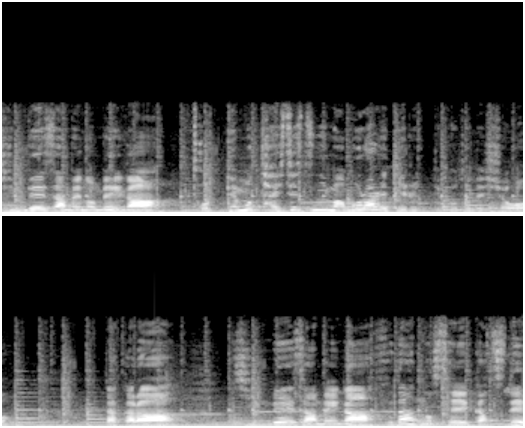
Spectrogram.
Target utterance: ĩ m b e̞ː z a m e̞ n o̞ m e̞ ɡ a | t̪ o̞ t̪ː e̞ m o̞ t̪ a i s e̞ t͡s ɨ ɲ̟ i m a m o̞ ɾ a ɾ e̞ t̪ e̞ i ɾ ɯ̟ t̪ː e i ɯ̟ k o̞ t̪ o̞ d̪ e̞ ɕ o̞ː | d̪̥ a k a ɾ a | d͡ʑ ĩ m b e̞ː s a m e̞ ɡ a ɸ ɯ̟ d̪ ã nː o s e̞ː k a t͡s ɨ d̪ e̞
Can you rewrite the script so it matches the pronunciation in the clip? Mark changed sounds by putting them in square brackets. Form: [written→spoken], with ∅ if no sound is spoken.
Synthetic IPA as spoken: ĩ m b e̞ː z a m e̞ n o̞ m e̞ ɡ a | t̪ o̞ t̪ː e̞ m o̞ t̪ a i s e̞ t͡s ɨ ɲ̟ i m a m o̞ ɾ a ɾ e̞ t̪ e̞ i ɾ ɯ̟ t̪ː e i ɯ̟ k o̞ t̪ o̞ d̪ e̞ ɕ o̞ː | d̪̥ a k a ɾ a | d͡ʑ ĩ m b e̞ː [s→z] a m e̞ ɡ a ɸ ɯ̟ d̪ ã nː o s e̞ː k a t͡s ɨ d̪ e̞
